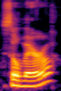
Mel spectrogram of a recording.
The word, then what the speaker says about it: Silvera: How do you pronounce that? – Silvera. – That's what I thought. I was going to say saliva.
